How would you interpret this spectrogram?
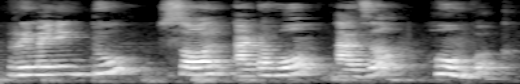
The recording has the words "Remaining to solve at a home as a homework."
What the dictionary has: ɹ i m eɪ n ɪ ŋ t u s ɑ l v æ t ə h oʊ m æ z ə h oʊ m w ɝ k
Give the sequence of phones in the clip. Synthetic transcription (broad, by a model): ɹ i m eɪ n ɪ ŋ t u s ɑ l æ t ə h oʊ m æ z ə h oʊ m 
